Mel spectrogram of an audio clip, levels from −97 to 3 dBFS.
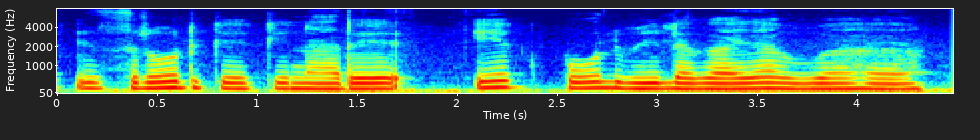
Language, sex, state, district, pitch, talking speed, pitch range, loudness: Hindi, female, Jharkhand, Palamu, 195 Hz, 135 wpm, 185-205 Hz, -12 LUFS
